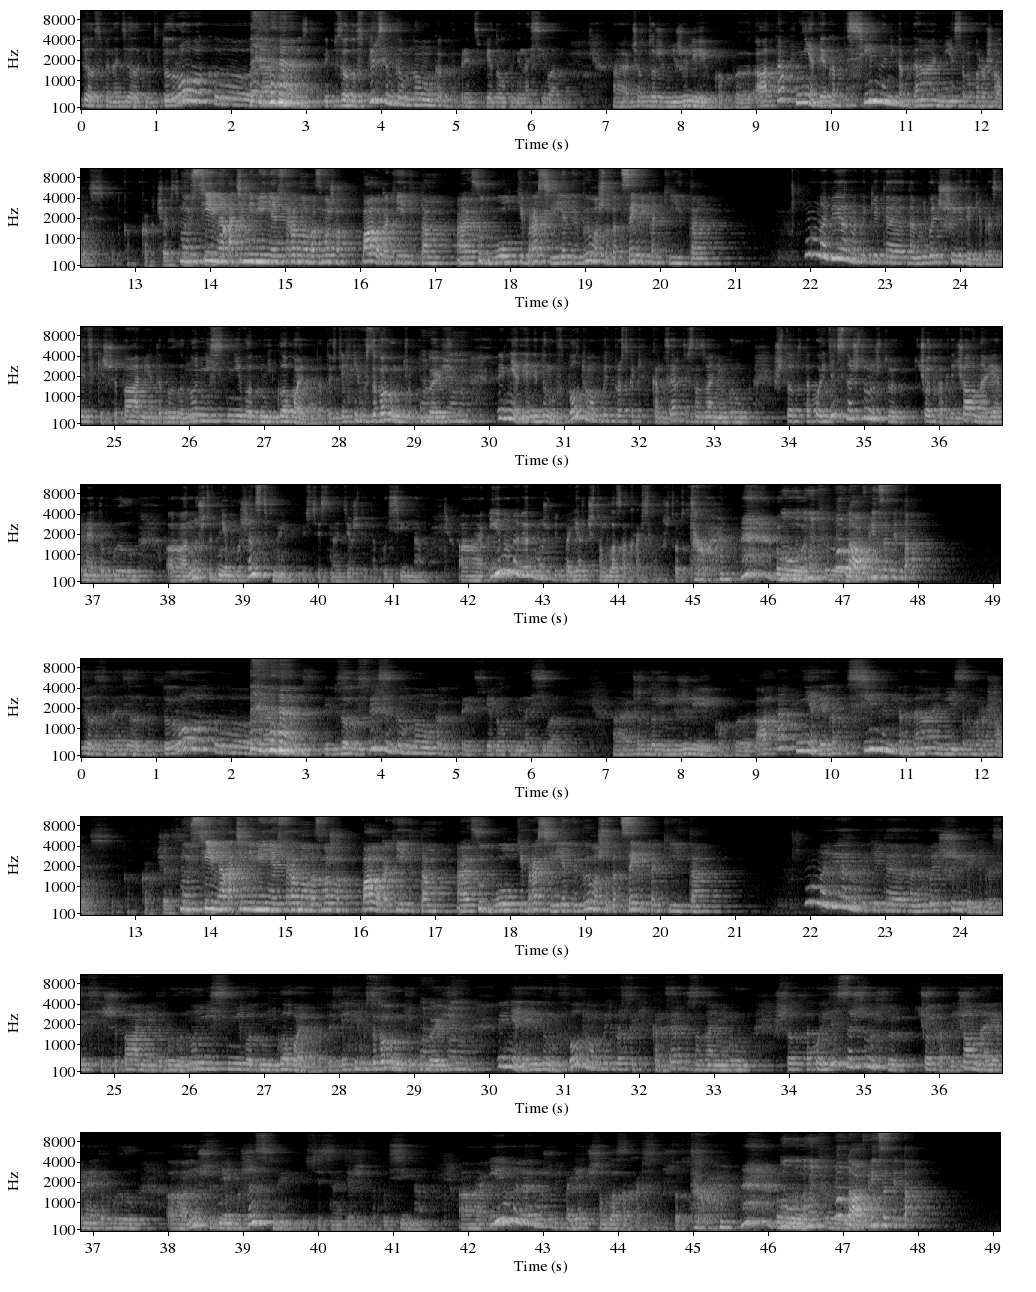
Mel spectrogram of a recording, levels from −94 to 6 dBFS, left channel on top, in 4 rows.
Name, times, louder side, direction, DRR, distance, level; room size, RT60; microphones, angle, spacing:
voice 1, 0.0-3.0 3.2-6.4 6.8-12.6 13.1-14.0 21.9-40.5 40.9-41.4 41.7-47.3, left 2 dB, 75° left, 1 dB, 2.5 m, -33 dB
voice 2, 2.2-2.9 13.6-15.8 16.0-20.6 29.1-29.7 46.2-46.6 46.9-47.9, equal, 10° right, -4 dB, 1.6 m, -29 dB
14.5 x 11.0 x 5.9 m, 1.0 s
head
